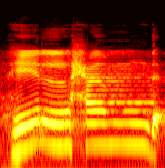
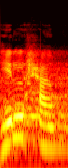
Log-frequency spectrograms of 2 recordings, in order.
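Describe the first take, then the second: First: The word ends with an audible final d sound. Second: The word ends without a final d sound. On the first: The speaker calls it right. "dalnya harus" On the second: The speaker calls it wrong. "Bukan hilham"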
